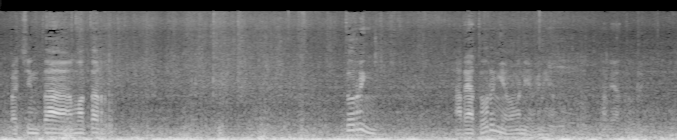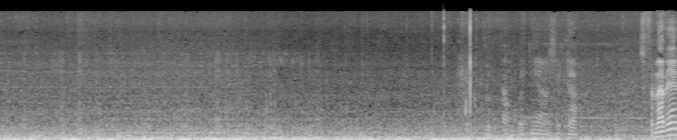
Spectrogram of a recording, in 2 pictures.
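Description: A car drives along a road with a low, steady rumble.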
